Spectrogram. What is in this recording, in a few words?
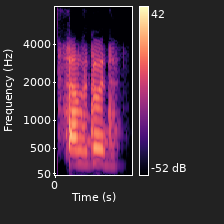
agree, gendarmerie fem; vo; agents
